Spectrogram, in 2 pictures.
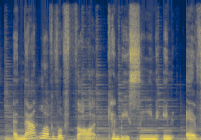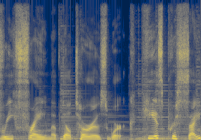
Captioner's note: none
